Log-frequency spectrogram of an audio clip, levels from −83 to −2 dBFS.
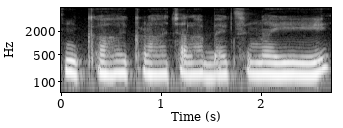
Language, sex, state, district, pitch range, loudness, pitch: Telugu, male, Andhra Pradesh, Annamaya, 155-165 Hz, -13 LUFS, 155 Hz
